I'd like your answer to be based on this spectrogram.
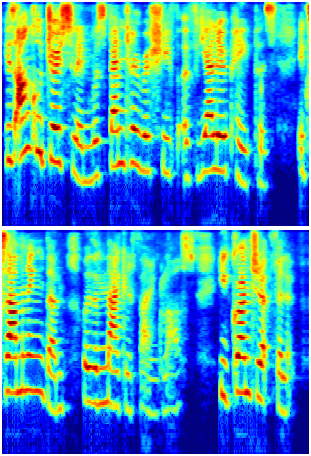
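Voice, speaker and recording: A woman's voice: sits high, normal speed, few pauses, a little mellow. A woman reading a children's novel aloud as storyteller. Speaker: storybook reader.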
